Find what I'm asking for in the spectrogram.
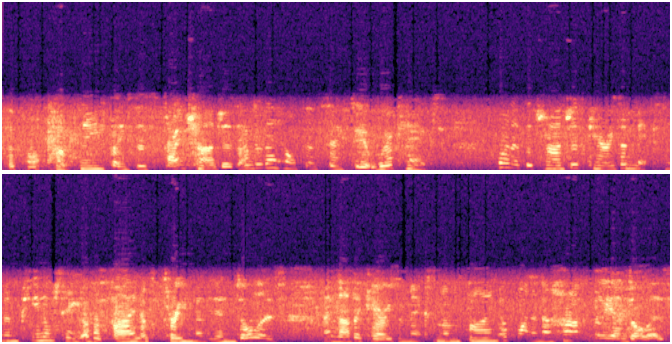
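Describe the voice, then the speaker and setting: A woman's voice: fairly low pitch, moderate pace, a crowd in the background. A woman reporter reading a scripted news report over shortwave radio. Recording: noisy narrow-band shortwave radio broadcast, distant.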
